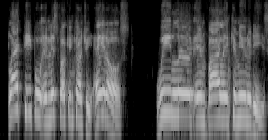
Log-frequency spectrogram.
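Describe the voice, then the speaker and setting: This man has an American accent and talks at a moderate pace. His loudness stays very even throughout. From US Midwest. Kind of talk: casual chat. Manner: halting.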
